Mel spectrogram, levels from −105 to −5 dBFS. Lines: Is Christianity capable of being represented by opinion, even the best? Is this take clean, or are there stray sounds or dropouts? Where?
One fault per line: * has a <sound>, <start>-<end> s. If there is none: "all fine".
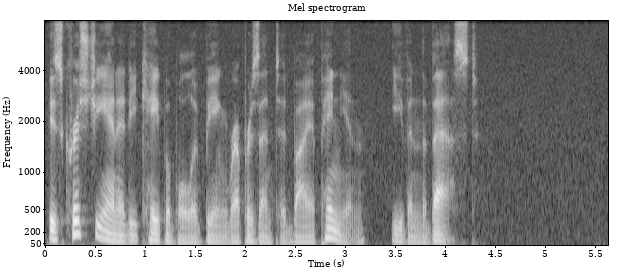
all fine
